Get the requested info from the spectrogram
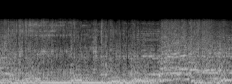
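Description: Live band playing through a concert PA, with heavy sustained bass and drums, recorded on a phone from within the crowd.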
